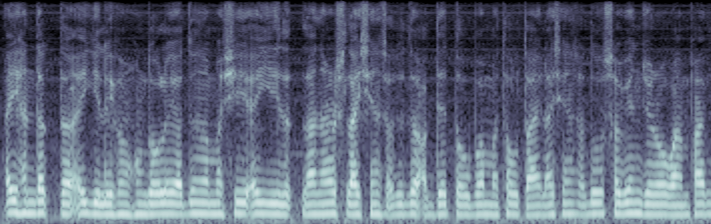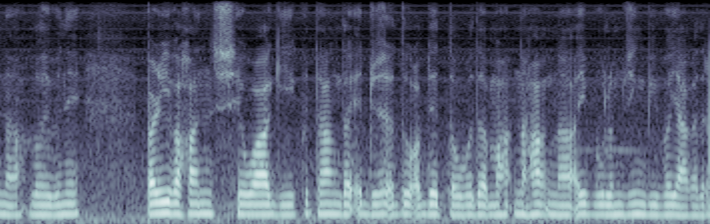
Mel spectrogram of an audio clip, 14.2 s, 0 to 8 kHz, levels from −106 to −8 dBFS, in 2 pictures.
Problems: none marked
